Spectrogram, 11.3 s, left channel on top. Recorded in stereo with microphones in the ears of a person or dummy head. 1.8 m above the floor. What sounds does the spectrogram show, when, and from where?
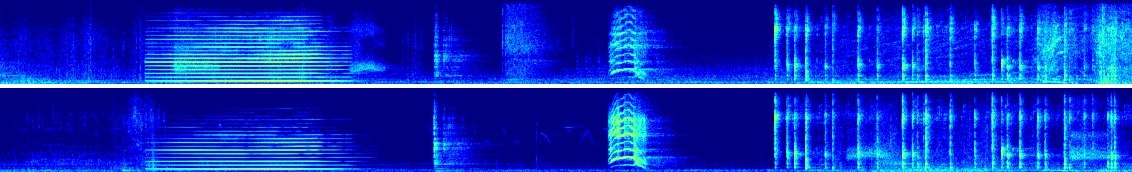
1.4 s a violin: 70° left (ahead or behind), 0.7 m
4.3 s a snare drum: 65° right (ahead or behind), 7 m
6.1 s a scream: 40° right (ahead or behind), 1.2 m
7.7 s a clap: 5° right (ahead or behind), 0.8 m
